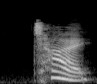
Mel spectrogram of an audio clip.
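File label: "chai", pinyin, fourth tone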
